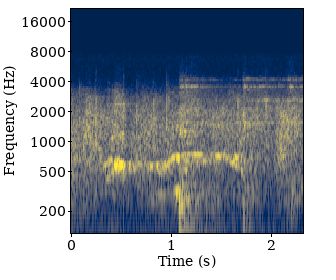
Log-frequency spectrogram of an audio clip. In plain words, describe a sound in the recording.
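A loaded barbell drops onto the floor with a heavy thud.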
